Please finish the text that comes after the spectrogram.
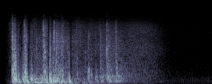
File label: Body Fall Low Range, bodyfalls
